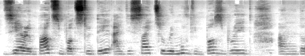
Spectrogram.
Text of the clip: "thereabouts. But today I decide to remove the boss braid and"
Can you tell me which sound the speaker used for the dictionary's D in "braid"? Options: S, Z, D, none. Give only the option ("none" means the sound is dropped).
D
